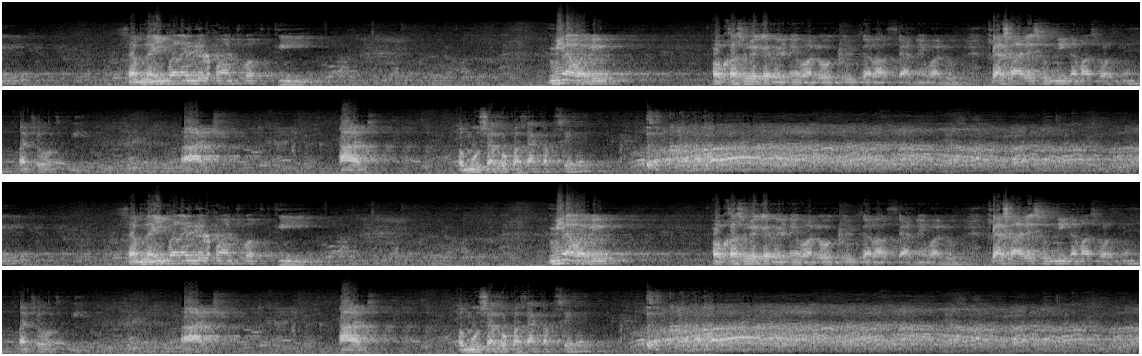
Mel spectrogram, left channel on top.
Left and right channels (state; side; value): identical; both; correlation 1.00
